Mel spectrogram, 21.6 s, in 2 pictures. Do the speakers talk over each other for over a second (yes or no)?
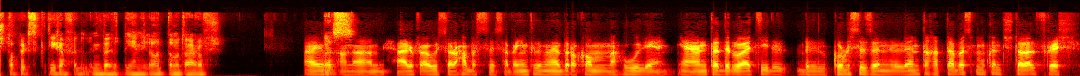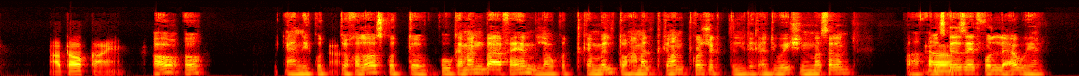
no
